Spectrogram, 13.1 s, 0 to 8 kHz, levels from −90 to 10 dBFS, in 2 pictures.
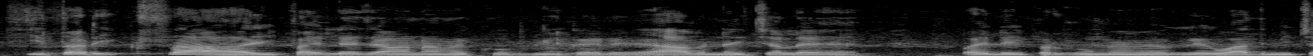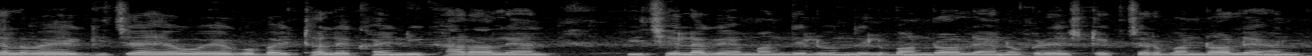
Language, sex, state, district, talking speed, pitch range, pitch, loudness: Maithili, male, Bihar, Samastipur, 210 wpm, 130-140 Hz, 135 Hz, -24 LUFS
